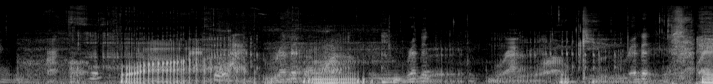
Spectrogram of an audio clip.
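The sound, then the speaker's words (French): A crowd of people on Radio Grenouille imitates frog croaks with their voices, a dense overlapping chorus of low, guttural, rasping calls that swells loudly and keeps going throughout. “Est-ce qu'on peut entendre quelques grenouilles”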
